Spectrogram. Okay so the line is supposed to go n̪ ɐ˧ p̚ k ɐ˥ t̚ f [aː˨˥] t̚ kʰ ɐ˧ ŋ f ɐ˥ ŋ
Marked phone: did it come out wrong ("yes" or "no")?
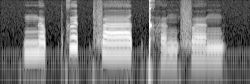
yes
